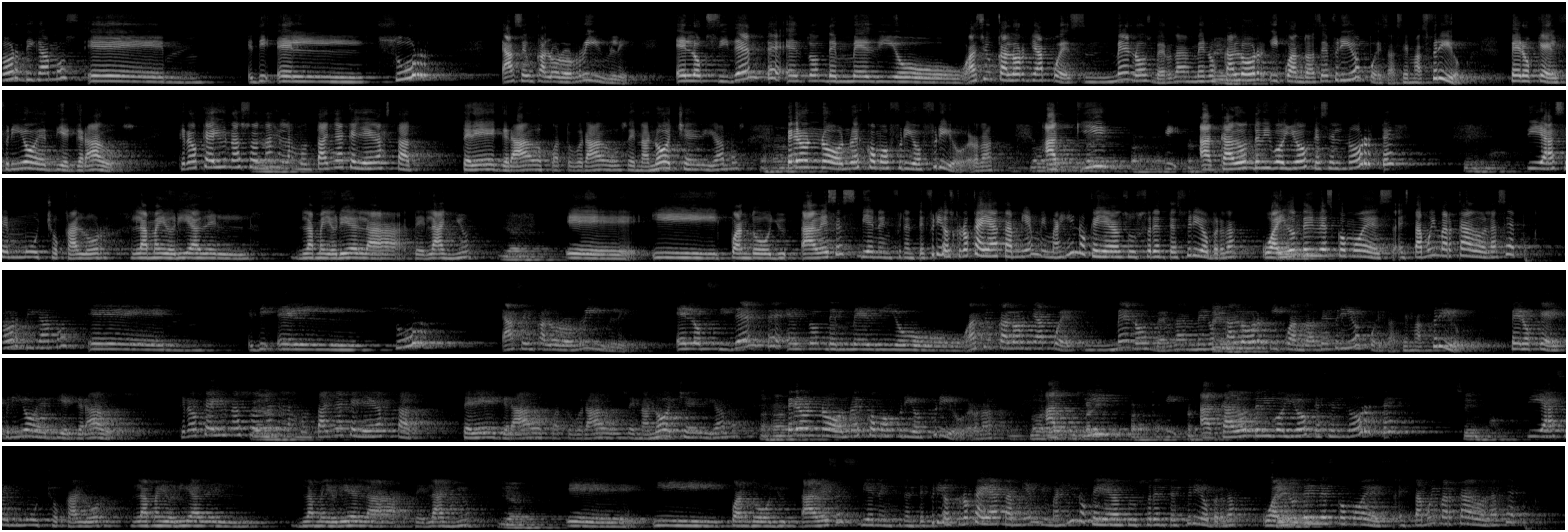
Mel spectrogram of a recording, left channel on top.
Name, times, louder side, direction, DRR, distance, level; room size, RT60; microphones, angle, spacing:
voice 1, 0.0-2.0 2.5-4.3 5.0-6.3 6.7-14.6 15.1-17.0 17.4-19.8 20.3-23.0 23.5-25.6 25.8-26.7 27.3-29.6 30.9-33.8 34.2-36.0 36.9-43.6 43.9-46.6, left 6 dB, 75° left, 12 dB, 0.4 m, -30 dB
voice 2, 18.1-18.4 23.2-23.6 25.7-26.6 26.9-27.6 30.3-30.6 36.2-36.6 44.0-44.3, right 1 dB, 65° right, -1 dB, 1.8 m, -38 dB
9.4 x 4.9 x 5.3 m, 1.3 s
head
